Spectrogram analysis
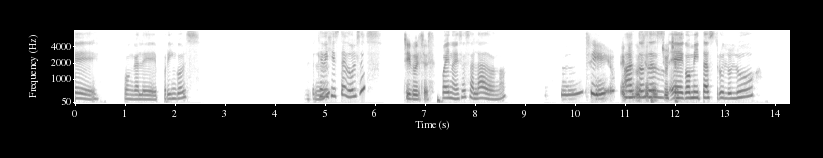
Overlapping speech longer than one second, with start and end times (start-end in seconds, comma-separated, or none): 10.9-12.2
